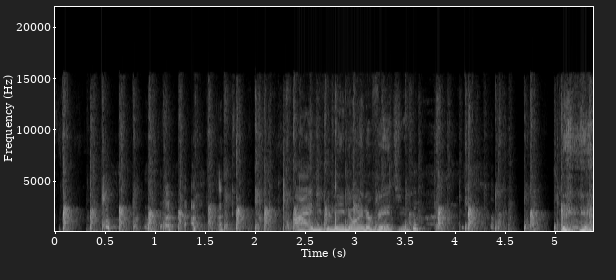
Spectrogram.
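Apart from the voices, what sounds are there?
hand clapping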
